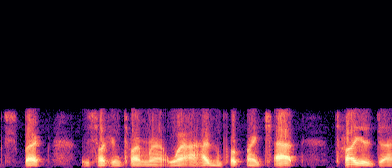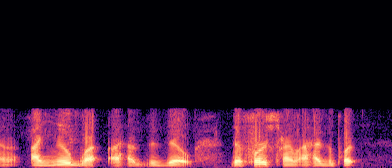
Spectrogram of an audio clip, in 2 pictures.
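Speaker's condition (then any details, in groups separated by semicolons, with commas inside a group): Traumatic brain injury; people ask about voice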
